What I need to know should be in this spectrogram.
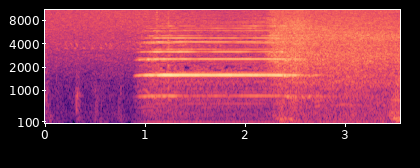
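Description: A steam locomotive whistle blows loudly.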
